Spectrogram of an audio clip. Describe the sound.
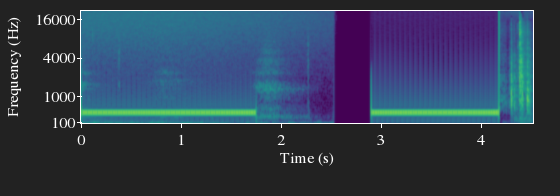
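A ringing tone from a call placed on a mobile phone: two long, steady, low-pitched tones with a short gap between them, faint noise in the gap and a click at the end.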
